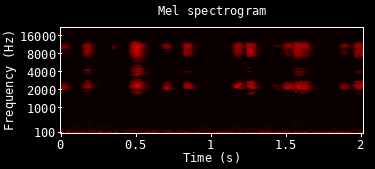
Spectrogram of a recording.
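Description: Marker pen writing on paper: short, faint, irregular strokes as words are written out.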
